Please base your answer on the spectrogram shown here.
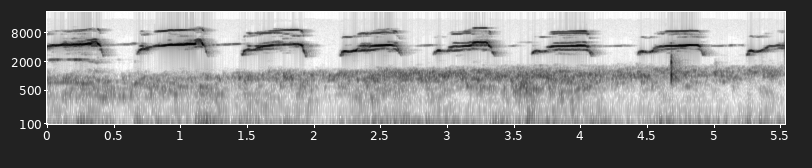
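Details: Bald eagle chick begging for food at a nest on a live nest camera in Dade County, 20 April 2023. It gives a rapid series of thin, high whistled chirps, each slightly rising then falling, about one per second, over a low background rumble.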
